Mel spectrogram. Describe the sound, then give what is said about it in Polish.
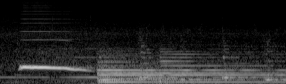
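A single drawn-out owl hoot, clear and fairly loud, sliding slightly downward in pitch, followed by a quieter, steady ambient background with soft sustained tones. “Również sowa ze swoim wywoływała u niego paniczny strach.”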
